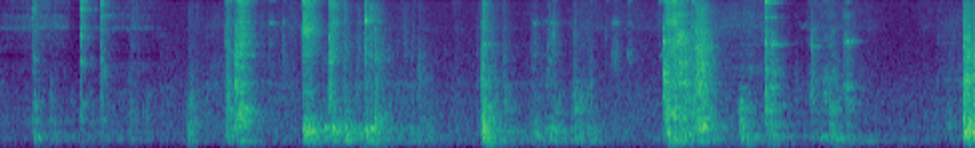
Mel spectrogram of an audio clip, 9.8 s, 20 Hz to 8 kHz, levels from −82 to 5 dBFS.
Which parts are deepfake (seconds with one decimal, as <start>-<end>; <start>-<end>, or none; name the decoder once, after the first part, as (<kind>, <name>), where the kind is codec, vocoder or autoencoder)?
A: 0.0-1.6 (vocoder, HiFi-GAN)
